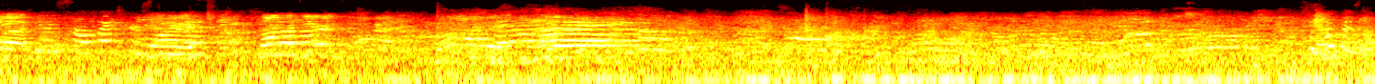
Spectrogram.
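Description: A young woman talks cheerfully nearby.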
